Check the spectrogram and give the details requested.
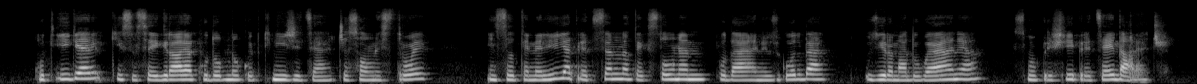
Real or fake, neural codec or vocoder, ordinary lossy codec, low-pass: fake; codec, 32 kHz, 1.9 kbps, SNAC; MP3, 96 kbps; 14.4 kHz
